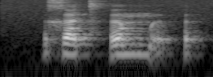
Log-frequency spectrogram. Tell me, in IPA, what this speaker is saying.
x ɜ t͡sʼ ə mː ə̰ ʔ

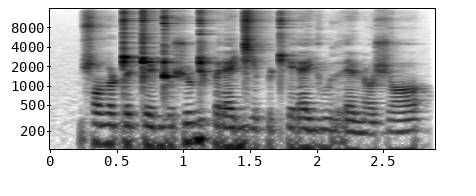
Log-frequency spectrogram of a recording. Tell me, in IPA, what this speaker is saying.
ɕ u ðˤ o ʈ e ʈ e ɖ o ʃ u ɖ ɪ p ɛ ɾ ɛ d͡ʑ e p e ʈʰ e ɾ ɛ j u r ɛ ɳ ɔ ʃ ɔ

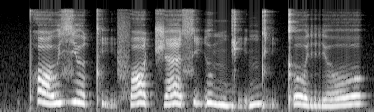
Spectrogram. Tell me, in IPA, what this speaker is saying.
pʰ ɒ˧˩˧ u̯ zʲ o˧˩ tʼ ḭ˧˩˧ f ɒ˩˧˩ t͡ʃ æ˩˧˩ s ḭ˥˩ u̯ ŋ ɡ ḭ˩˧˩ n d ḭ˧˩ kʼ o˧˩ rʲ o˩˥

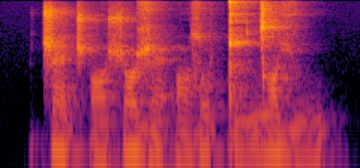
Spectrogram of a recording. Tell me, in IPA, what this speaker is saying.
ʈ͡ʂ æ˥˩ t͡ʃʼ ɒ˨˩˦ ʃ ɒ˥ ʐ æ˨˩˦ ʔ ɒ˨˩˦ zˤ u˥˩ ǃ u˨˩˦ ŋ͡ǀ ɒ˥ ʑ u˨˩˦

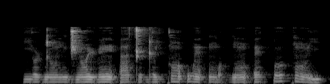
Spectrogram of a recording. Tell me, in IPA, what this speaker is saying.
j o ɖ õ n d͡ʒ ɔ̃ j ɽ ẽ ʔ a t ʊ ɖ ʊ j k ɔ̃ ʔ w ɛ̃ ʔ ŋ͡m ɔ ɡ͡b õ ʔ ɛ k͡p ʊ k õ j

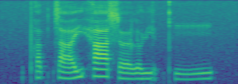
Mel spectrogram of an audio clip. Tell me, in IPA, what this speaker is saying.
pʰ ɐ˨˥ k̚ t͡s aː˨˥ j h aː˥ s œː˨ l ɵ˨ ɥ j ɪ˨ k̚ pʰ iː˨˧

